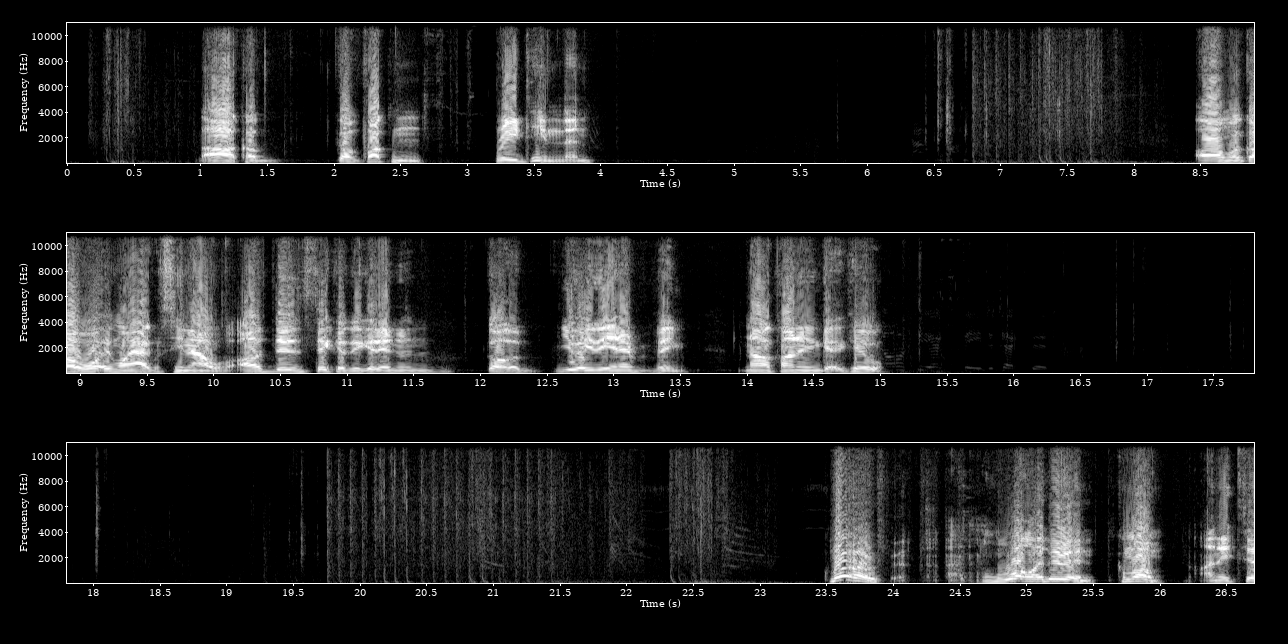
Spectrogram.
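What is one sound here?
A man speaks with animation into a close microphone, in bursts.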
